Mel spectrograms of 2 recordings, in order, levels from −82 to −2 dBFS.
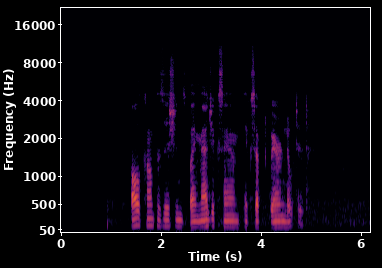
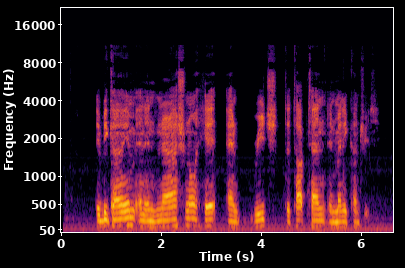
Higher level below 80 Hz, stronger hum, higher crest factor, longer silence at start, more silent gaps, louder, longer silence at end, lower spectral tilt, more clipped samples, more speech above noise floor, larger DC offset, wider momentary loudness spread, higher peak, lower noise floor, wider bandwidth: second, -80 dBFS vs -42 dBFS; second, none vs 60 Hz at -45 dBFS; about the same, 22 dB vs 18 dB; first, 1.4 s vs 0.7 s; neither; second, -42 LUFS vs -19 LUFS; first, 1.25 s vs 0.3 s; about the same, -5 dB/octave vs -5.5 dB/octave; neither; first, 33 dB vs 28 dB; neither; about the same, 10 LU vs 12 LU; second, -22 dBFS vs -2 dBFS; first, -75 dBFS vs -47 dBFS; about the same, 11 kHz vs 11.5 kHz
